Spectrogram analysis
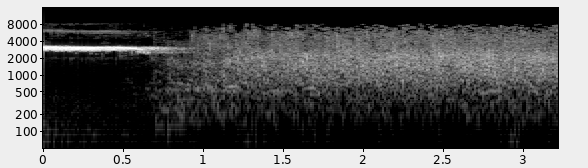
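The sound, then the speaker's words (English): On a game show, a single shrill, steady whistle blast lasting about half a second is blown as Clement Freud is speaking, quickly giving way to a crowd's sustained, even applause that fills the rest of the moment. “Clement Freud speaking as the whistle went, gained that extra point, and with other points in the round, he's moved forward.”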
